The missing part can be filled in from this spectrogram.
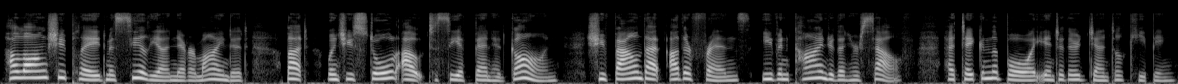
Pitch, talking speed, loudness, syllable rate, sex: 220 Hz, 185 wpm, -18 LUFS, 4.6 syllables/s, female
